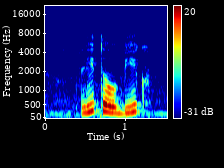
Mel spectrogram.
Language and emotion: Russian, neutral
